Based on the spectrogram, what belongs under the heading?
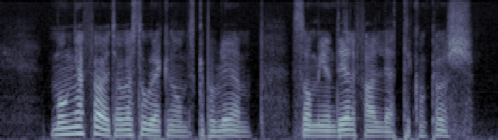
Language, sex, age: Swedish, male, 34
